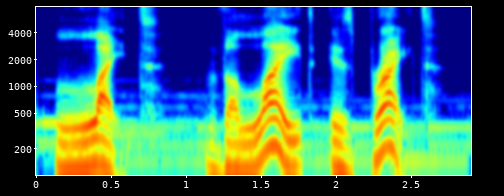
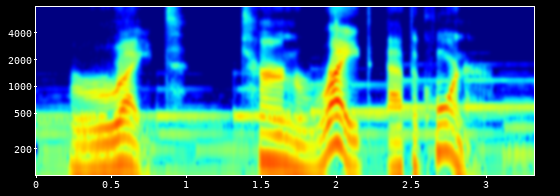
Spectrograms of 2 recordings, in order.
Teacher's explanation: For light, your tongue goes up. For right, your tongue goes back.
